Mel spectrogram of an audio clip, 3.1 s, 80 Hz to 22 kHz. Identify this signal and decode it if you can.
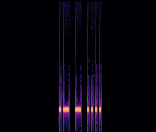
Morse code, heard as a keyed tone, about 30 wpm, 690 Hz. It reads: ATH
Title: Top Three Letter Combinations in Words 30wpm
